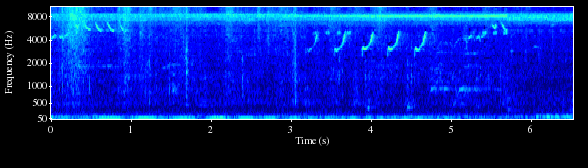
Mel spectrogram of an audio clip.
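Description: Rural field ambience: a small bird calls in short, quickly rising chirps, a few near the start and a run of about five around the middle, over a steady high insect drone and a low rumble.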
